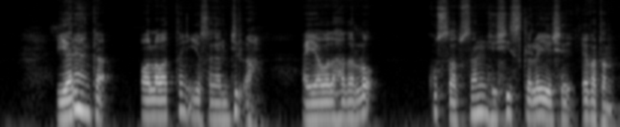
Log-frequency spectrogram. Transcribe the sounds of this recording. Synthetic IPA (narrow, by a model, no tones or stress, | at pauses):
ɪjaːɾɐŋkʰɐ | ɔːlɐβaːt̪ʰɐnijɞsɐɣaːlt͡ʃɪrɐh | ɐjaːwɐðɐɦɐðɐlːɔ | kʰʊsaːbsɐnɦɛʃiːskʰɐlɐjɛːʃɛɛvɛrt̪ʰɔn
